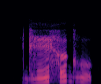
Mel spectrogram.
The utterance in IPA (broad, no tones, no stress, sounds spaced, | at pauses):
dʱ ẽ h ə ɡʱ u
